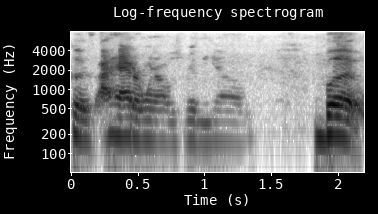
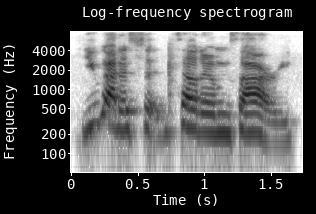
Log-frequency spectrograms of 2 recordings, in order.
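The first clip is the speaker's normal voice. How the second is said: normal talking voice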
